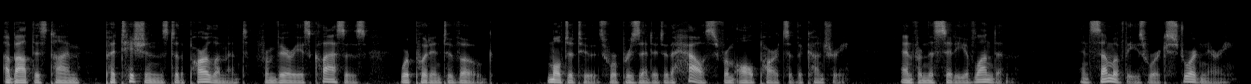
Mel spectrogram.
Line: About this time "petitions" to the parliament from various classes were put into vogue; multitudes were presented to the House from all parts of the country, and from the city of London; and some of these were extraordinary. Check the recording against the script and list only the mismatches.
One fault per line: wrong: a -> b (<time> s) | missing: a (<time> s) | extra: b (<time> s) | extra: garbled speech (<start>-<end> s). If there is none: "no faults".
no faults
